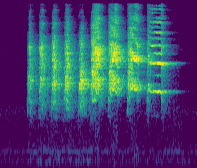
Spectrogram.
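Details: Grey-cheeked bulbul (cucak jenggot) in active voice: a rapid series of about ten grating, buzzy notes that grow louder, then end in a few tonal, ringing notes before fading, with a faint hum behind.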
